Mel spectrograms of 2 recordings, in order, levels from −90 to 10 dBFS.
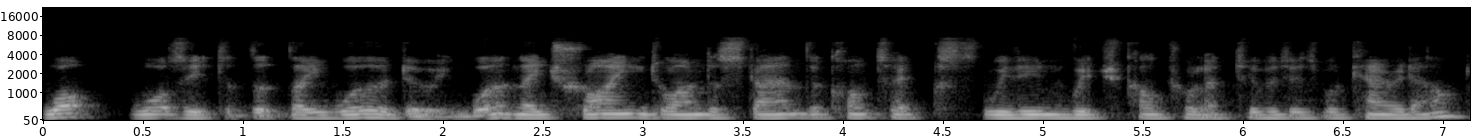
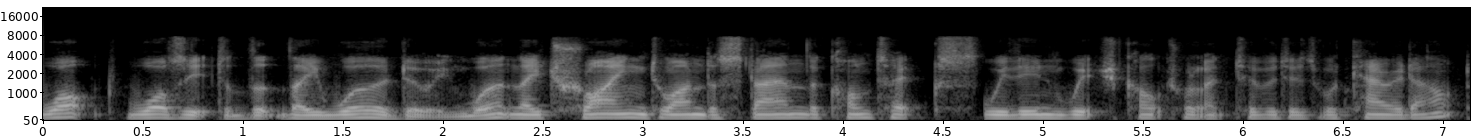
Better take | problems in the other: second | noise reduction (neural mask model DeepFilterNet 3)

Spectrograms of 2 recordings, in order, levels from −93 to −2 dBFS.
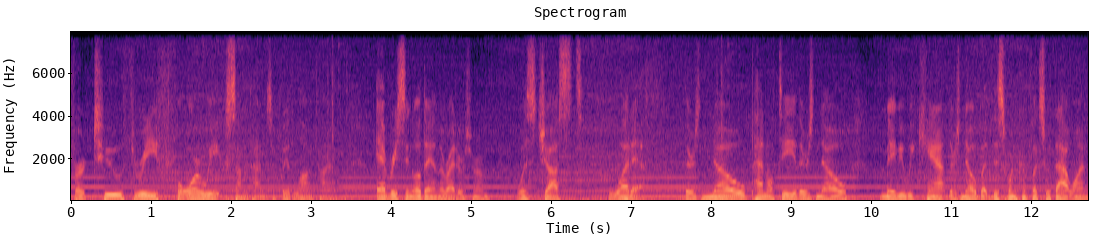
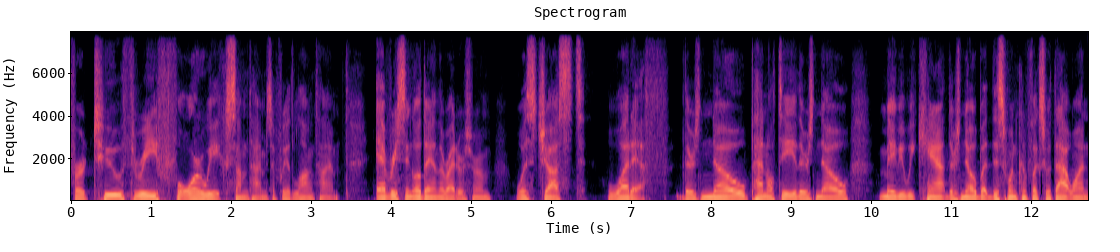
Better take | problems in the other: second | background sound (Motorcycle / Accelerating, revving, vroom + Wind instrument, woodwind instrument); 9 dB below the speech

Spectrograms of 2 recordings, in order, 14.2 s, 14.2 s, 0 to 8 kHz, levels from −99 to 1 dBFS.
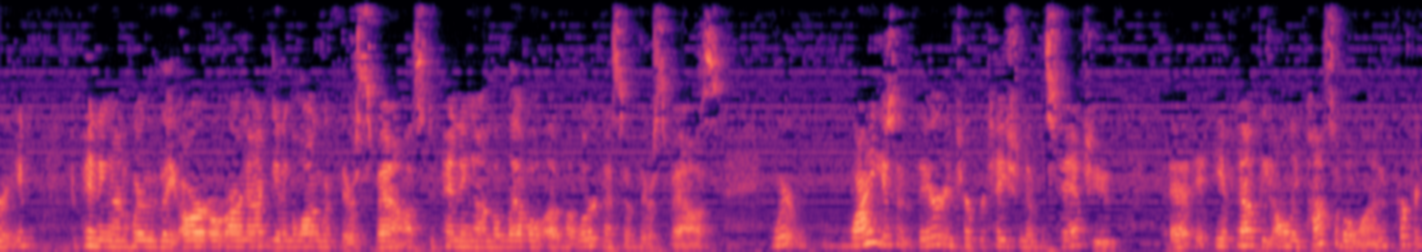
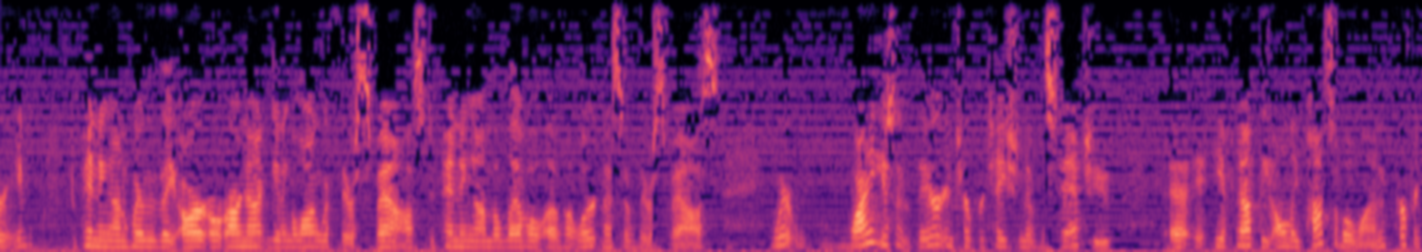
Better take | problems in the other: second | room echo; dies away in 0.3 s

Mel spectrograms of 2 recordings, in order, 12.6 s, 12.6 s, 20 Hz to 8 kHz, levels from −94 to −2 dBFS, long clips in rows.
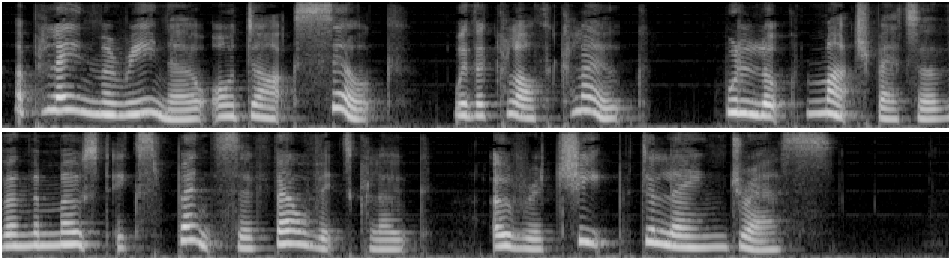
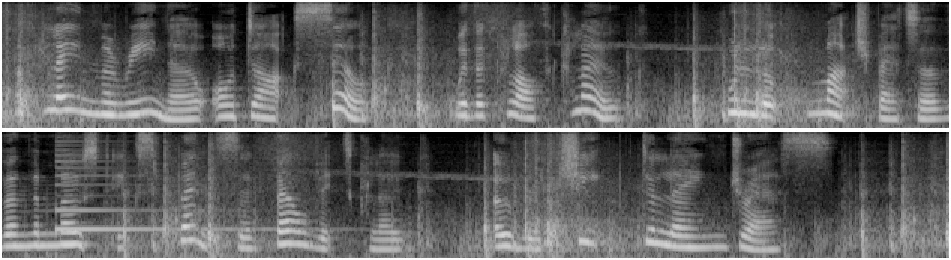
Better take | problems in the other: first | background sound (Fire / Fireworks + Acoustic guitar); 8 dB below the speech

